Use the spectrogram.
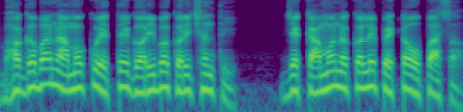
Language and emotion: Odia, neutral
